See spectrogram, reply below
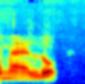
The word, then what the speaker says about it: Mello: Sì, Sofia De Mello, diciamo che la doppia L del nome di Sofia in portoghese non si legge come lo spagnolo. – Come lo spagnolo, certo. – Si legge come Sofia De Mello.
